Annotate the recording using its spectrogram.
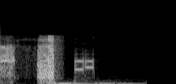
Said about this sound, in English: Hey, you got a squawk when you're on key. We were just trying to figure out what the squawk was.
